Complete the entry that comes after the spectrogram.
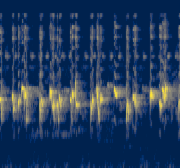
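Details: Sooty-headed bulbul song played as a training sound to make other bulbuls answer and sing at once: short bubbly whistled phrases, slurred up and down, coming in quick bursts about every half second with brief gaps between.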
